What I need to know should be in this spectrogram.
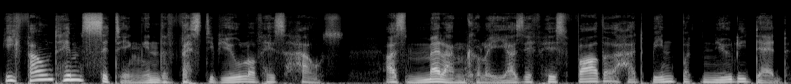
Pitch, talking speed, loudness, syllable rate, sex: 110 Hz, 160 wpm, -21 LUFS, 4.2 syllables/s, male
